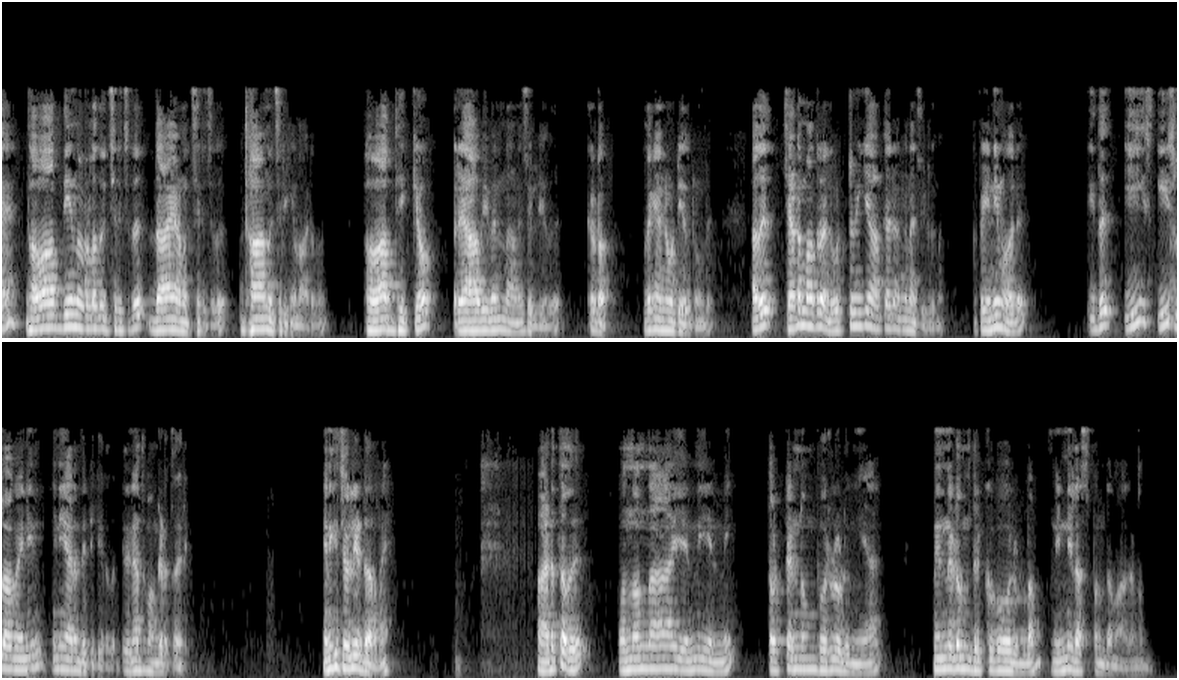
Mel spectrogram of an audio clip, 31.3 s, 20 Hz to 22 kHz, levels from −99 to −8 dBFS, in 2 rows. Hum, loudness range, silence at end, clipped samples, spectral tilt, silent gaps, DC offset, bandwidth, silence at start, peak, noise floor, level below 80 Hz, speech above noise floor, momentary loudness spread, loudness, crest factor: none; 5 LU; 0.4 s; under 0.1%; -6 dB/octave; 14.10-14.28 s, 21.48-21.53 s; under 0.1%; 8 kHz; 0 s; -4 dBFS; -75 dBFS; -60 dBFS; 53 dB; 16 LU; -22 LUFS; 18 dB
